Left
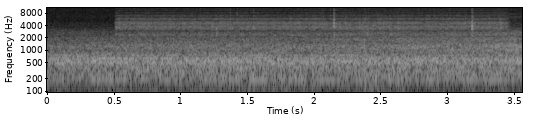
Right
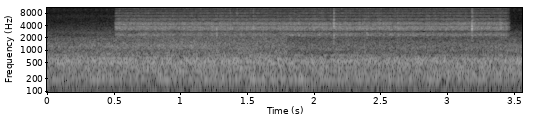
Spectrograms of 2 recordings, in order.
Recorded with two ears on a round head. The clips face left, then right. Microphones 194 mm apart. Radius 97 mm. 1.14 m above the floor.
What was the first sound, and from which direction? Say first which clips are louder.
Frying: right 2 dB; 80° right.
